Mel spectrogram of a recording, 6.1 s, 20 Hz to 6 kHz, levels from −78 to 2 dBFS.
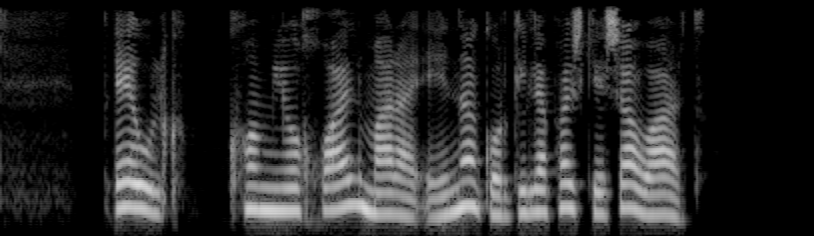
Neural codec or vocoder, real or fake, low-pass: none; real; 5.4 kHz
